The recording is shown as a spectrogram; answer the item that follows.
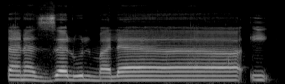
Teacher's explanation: تنزل الملائکتو میم پر حرکت جلد پڑھیں گے، لام پر کھڑا زبر ہے جو الف مدہ کے برابر ہوتا ہے اور یہاں کھڑا زبر کے بعد حمزہ اسی کلمے میں ہے اس لیے مد متصل ہوگا اور اس کو ہم 5 حرکات کے برابر کھینچیں گے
